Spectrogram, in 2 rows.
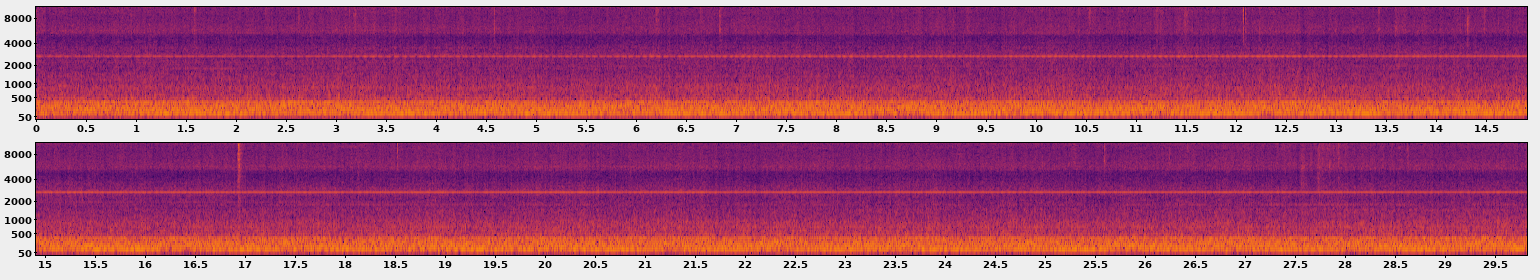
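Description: Rolls-Royce Tay turbofan of a Fokker 70 running steadily in flight, heard inside the cabin: an even low roar with a thin, steady high whine over it.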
